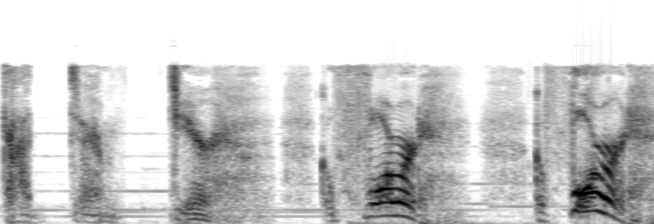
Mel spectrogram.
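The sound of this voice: A raspy, put-on character voice, fairly high in pitch, speaks at a very slow pace. Faint music plays in the background.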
